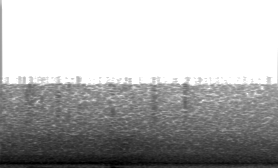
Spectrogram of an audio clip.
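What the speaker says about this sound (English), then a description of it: "this crowd is buzzing after that last score" A packed football stadium crowd at a Miami versus North Carolina Tar Heels game keeps up a steady, dense roar just after a score, with a brief low thump near the middle.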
